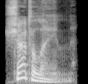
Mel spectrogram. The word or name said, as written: chatelain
